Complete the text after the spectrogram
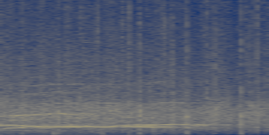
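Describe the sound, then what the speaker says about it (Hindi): A burst of applause from a TV comedy show studio audience, steady dense clapping filling the short clip at moderate loudness. "जोरदार तालियां हो जाए मेरे मालिक के लिए"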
